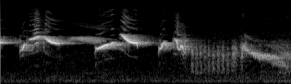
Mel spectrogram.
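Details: Chinese hwamei song in loud, clear whistled phrases: sliding notes, rising and falling, with a few buzzy bursts, fading into a lower descending warble near the end.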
